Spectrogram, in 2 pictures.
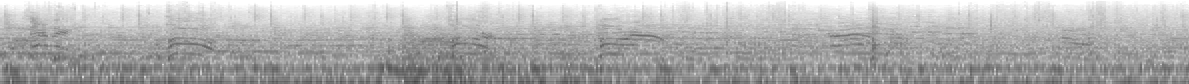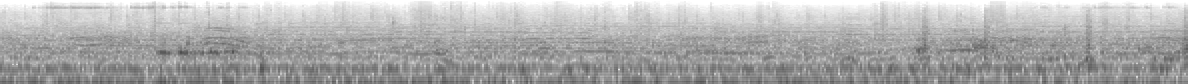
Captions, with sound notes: - Zzeben! Pull! Pull her! Pull her out! - Ha! (stabbing)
